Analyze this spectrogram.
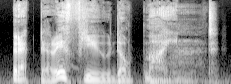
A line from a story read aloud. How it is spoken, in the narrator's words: McCown Cleggan growled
